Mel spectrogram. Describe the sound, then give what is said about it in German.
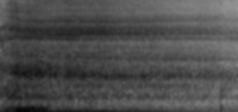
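A deep exhale of breath, a broad breathy rush that starts strong and slowly fades over about two seconds, with no talking. “Einmal tief einatmen. Ich habe noch nicht ausatmen gesagt. Oh, sorry. Ausatmen.”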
